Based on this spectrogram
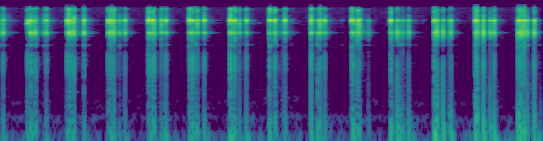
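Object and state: Glass dish.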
